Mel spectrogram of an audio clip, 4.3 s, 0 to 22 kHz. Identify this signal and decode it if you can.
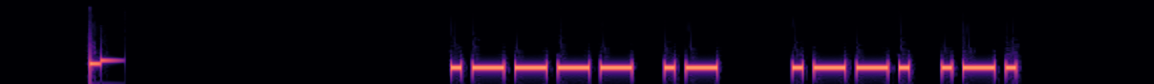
Morse code, heard as a keyed tone, about 30 wpm, 700 Hz. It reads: 1A PR
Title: Field Day Exchanges Encore - 30wpm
